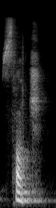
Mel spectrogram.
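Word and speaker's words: saç: س إذا جاء بعده حرف مفخم يقرأ صادا، لذلك هنا نقول ساتش يعني شعر.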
